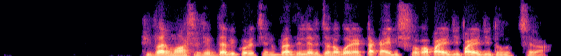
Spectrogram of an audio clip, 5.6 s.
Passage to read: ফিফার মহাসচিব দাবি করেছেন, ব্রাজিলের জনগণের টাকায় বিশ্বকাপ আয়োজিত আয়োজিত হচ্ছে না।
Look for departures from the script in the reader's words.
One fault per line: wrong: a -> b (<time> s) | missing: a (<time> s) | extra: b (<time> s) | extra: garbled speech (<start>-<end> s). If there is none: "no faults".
no faults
